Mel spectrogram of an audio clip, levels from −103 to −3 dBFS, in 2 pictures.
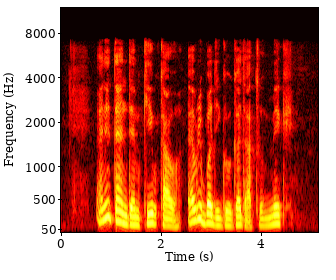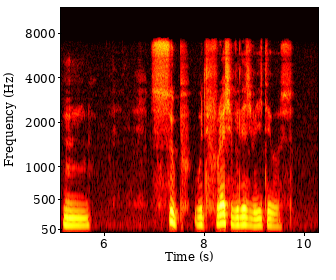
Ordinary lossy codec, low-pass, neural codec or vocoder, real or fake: MP3, 64 kbps; 7.2 kHz; none; real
